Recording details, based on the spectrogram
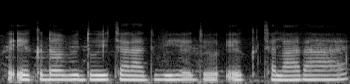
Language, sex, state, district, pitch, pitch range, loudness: Hindi, female, Bihar, West Champaran, 215 Hz, 215-220 Hz, -13 LUFS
